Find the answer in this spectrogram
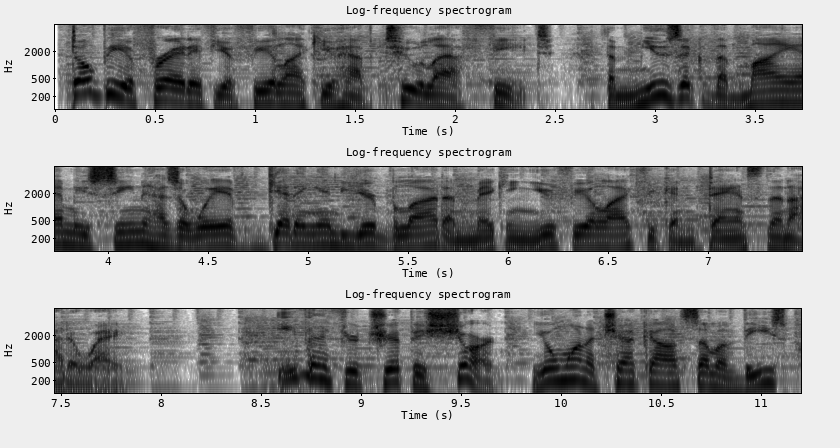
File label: Podcast; 10 Best Miami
